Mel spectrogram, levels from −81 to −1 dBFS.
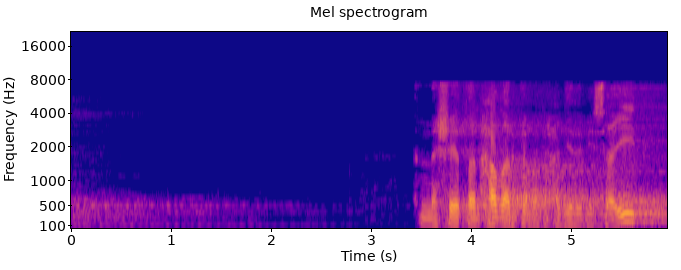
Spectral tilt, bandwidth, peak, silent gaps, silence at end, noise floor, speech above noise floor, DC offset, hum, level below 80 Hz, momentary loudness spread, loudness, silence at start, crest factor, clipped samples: -4.5 dB/octave; 8 kHz; -10 dBFS; none; 0 s; -70 dBFS; 45 dB; under 0.1%; none; -64 dBFS; 19 LU; -26 LUFS; 0 s; 20 dB; under 0.1%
